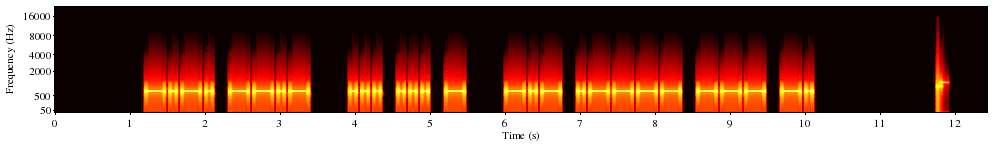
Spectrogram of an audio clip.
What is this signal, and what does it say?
Morse code, heard as a keyed tone, about 15 wpm, 700 Hz. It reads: CQ SST K1ON
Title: K1USN SST QSO Practice - 15wpm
